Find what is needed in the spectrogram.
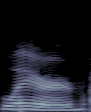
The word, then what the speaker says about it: Lehr: And also in 1968, Steve Lehr, I think that's how you pronounce it, L-E-H-R, Lehr.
